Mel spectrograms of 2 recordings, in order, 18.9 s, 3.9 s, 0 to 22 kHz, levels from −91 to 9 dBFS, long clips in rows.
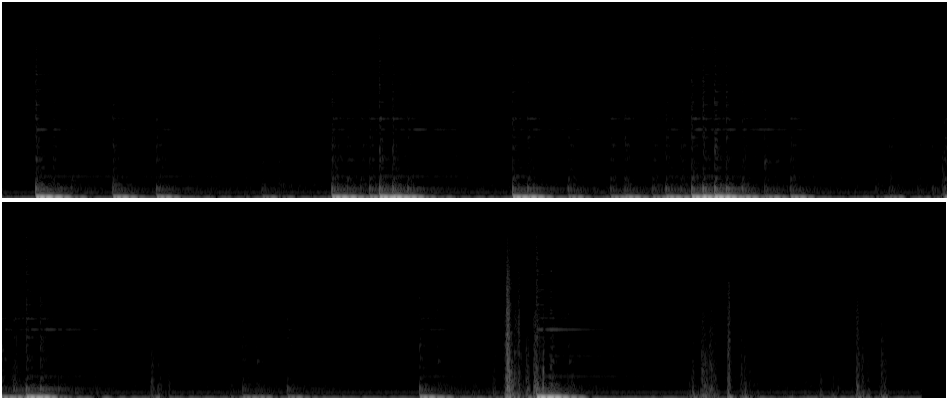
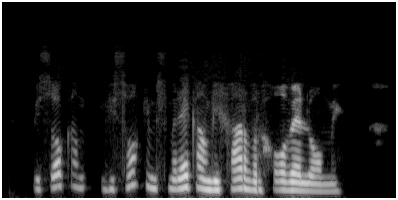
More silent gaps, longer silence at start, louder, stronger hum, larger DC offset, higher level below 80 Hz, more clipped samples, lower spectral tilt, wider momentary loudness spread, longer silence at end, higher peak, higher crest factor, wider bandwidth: neither; about the same, 0.35 s vs 0.35 s; second, -61 LUFS vs -17 LUFS; neither; neither; first, -54 dBFS vs -66 dBFS; neither; second, -6 dB/octave vs -11 dB/octave; second, 14 LU vs 21 LU; first, 2.15 s vs 0.6 s; second, -26 dBFS vs 0 dBFS; about the same, 18 dB vs 18 dB; second, 2.6 kHz vs 4 kHz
